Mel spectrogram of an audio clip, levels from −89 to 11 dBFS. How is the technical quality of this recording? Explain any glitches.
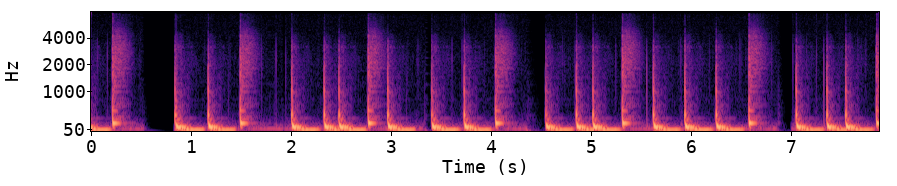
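The recording is marred by repeated network glitches: two dropouts, three packet-loss bursts and one brief concealed loss. The sound passed through a G.722 call path, so nothing appears above 8 kHz.

From 0.52 to 0.89 s and from 4.36 to 4.56 s there are long network dropouts, where incoming audio likely stopped. The receiver extended the last sound as a fading buzz, then left silence: about 0.27 s in the first and 0.1 s in the second. On a spectrogram this shows as smeared, decaying bands ending in a blank column. The waveform shows a flat gap.

Bursts of packet loss occur at 1.78–1.85 s, 3.35–3.42 s and 6.88–7.02 s. In each, the last sound is held and faded, then playback resumes with material missing. The 0.12 s third burst ends in about 70 ms of silence, visible as a thin empty strip.

Short concealed packet loss at 1.91–1.95 s patched a 16 ms hole with continued sound. It is heard as a quick smear, visible only as a slight blur in the spectrogram.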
